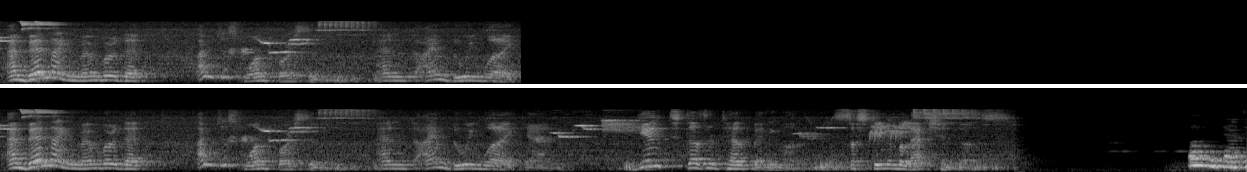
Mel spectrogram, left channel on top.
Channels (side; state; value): left; drops out; at 5.2 s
